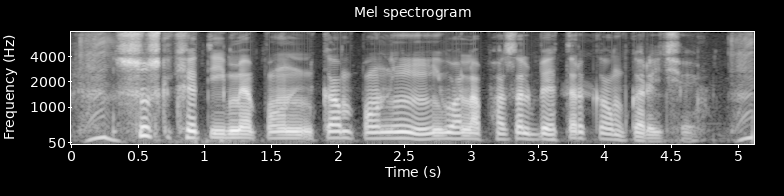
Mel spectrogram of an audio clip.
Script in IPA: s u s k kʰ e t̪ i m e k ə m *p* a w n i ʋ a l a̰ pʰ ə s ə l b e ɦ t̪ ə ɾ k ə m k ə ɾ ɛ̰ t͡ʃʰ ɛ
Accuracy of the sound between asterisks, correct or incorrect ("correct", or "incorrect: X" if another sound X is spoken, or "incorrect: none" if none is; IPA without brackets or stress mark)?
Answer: correct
